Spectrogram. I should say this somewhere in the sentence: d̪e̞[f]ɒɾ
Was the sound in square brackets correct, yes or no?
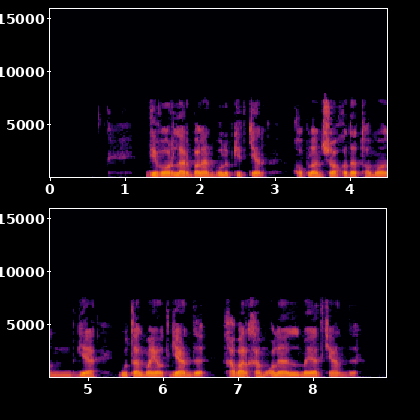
no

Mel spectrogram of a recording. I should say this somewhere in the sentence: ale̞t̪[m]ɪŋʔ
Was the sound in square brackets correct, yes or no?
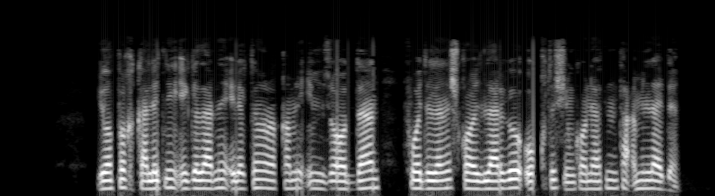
no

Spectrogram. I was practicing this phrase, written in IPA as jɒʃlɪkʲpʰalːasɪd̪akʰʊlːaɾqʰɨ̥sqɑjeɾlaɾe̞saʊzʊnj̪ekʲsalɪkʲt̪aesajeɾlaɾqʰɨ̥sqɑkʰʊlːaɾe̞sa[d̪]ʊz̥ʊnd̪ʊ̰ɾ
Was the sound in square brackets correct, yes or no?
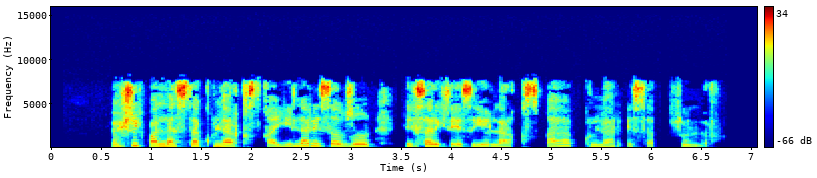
no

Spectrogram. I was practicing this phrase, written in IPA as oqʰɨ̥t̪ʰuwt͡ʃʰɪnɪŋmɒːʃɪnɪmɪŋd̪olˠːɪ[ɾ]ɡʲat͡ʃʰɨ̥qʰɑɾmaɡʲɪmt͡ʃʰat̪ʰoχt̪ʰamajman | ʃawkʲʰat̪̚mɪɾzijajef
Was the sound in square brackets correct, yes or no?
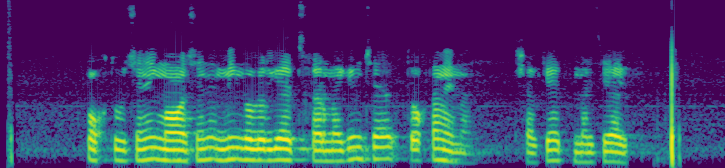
yes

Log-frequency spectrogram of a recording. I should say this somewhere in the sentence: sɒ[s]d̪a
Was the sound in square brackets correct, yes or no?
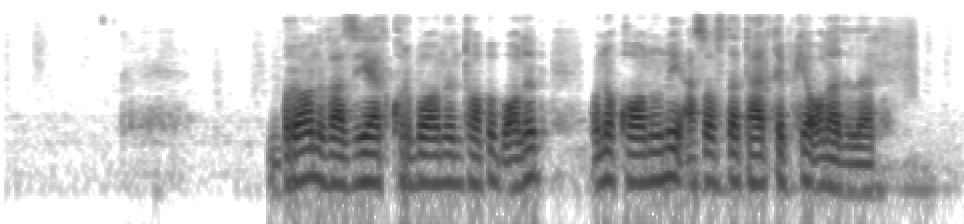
yes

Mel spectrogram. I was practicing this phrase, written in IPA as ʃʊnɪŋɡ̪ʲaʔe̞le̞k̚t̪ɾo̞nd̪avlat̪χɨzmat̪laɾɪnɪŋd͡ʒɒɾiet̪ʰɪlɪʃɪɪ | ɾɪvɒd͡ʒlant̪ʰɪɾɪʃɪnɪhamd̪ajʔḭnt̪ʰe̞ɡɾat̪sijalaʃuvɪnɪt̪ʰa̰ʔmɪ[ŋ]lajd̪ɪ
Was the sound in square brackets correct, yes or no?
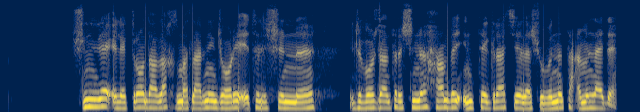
no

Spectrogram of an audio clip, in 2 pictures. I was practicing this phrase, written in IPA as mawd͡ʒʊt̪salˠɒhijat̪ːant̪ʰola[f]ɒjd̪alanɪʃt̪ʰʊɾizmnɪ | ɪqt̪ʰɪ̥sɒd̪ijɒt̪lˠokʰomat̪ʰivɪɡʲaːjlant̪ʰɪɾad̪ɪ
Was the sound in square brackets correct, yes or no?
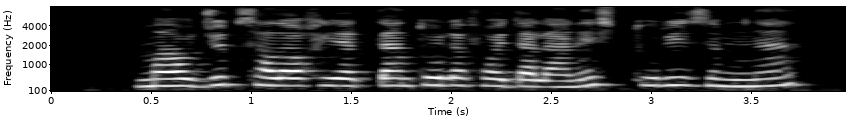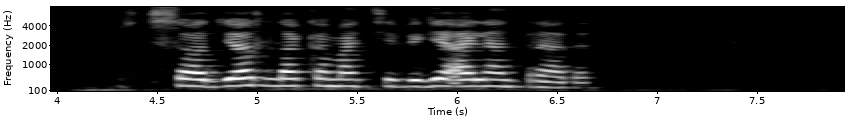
yes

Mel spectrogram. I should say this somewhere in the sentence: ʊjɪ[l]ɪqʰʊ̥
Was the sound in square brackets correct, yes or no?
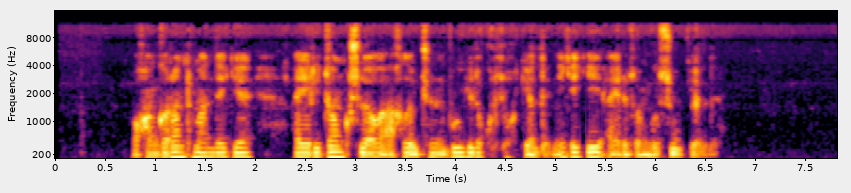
yes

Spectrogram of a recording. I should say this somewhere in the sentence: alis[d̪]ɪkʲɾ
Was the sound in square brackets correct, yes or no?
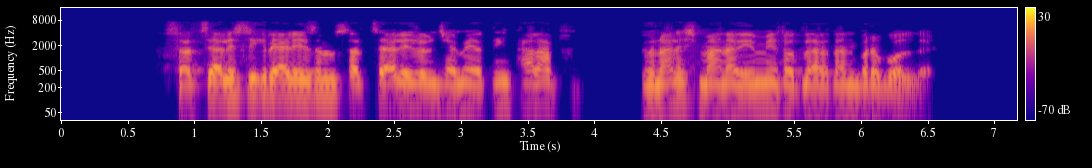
no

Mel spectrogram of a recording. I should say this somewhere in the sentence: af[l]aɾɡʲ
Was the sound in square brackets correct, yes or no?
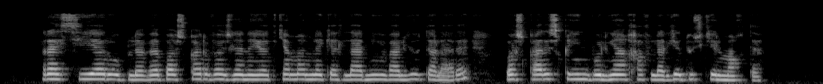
yes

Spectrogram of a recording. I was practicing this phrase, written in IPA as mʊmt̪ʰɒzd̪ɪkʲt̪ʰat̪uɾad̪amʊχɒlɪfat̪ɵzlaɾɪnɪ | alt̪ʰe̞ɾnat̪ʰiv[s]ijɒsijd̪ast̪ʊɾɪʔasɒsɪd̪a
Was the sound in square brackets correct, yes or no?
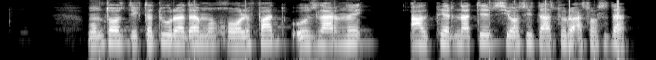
yes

